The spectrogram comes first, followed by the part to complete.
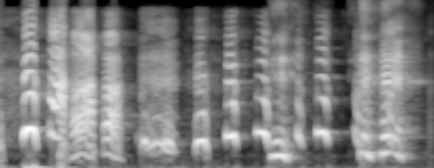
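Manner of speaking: very high, loud laughing fit; helpless laughter. Real, not acted. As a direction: laugh until the words are gone.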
